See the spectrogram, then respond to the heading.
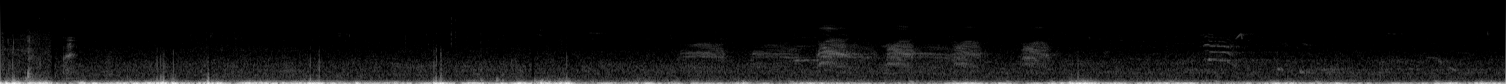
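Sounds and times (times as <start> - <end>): wind on microphone: 0.0 - 15.0
bird calling: 6.8 - 10.8, 12.0 - 14.7.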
